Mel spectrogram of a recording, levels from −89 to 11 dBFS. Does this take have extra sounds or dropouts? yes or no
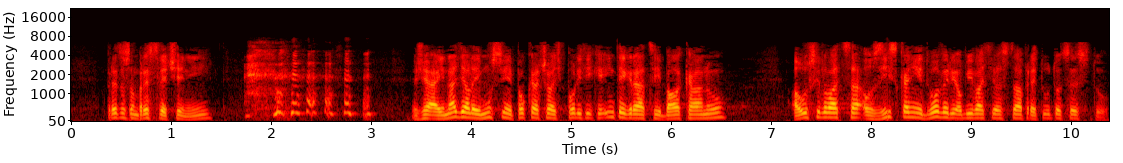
yes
